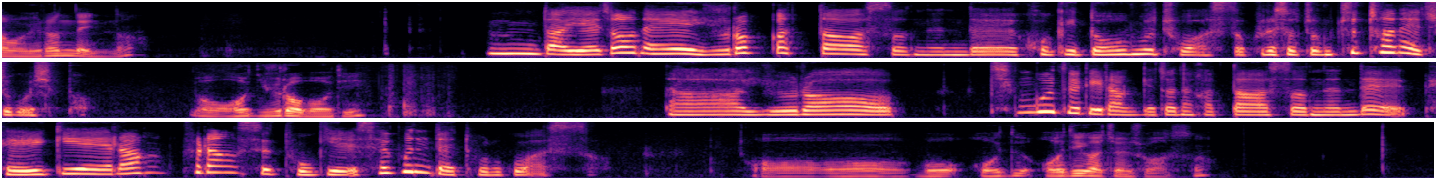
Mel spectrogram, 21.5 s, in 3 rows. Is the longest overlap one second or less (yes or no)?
yes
